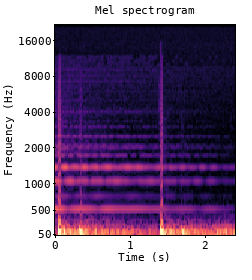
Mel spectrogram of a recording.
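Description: Cinematic logo sting sound design: two deep, heartbeat-like thumps about a second and a half apart over a low rumble, with a few held tones fading away.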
